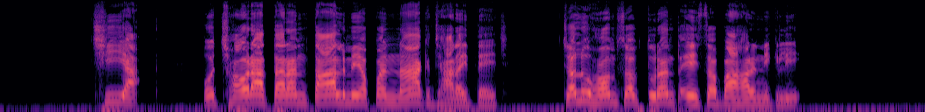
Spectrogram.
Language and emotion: Maithili, disgusted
